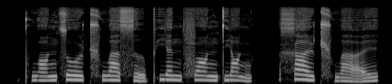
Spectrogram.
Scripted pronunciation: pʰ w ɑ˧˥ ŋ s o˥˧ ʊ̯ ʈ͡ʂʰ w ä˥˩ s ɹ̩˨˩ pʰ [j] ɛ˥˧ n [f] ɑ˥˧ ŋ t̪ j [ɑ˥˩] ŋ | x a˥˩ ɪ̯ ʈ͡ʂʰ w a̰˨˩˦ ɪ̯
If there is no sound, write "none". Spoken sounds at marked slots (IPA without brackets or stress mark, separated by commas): j, f, ɑ˥˩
